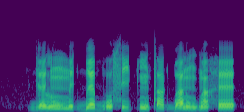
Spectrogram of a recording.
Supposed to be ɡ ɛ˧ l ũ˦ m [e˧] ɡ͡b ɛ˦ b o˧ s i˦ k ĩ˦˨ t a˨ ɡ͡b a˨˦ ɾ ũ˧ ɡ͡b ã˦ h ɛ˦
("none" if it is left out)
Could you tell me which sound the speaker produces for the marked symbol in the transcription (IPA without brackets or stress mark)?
e˧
